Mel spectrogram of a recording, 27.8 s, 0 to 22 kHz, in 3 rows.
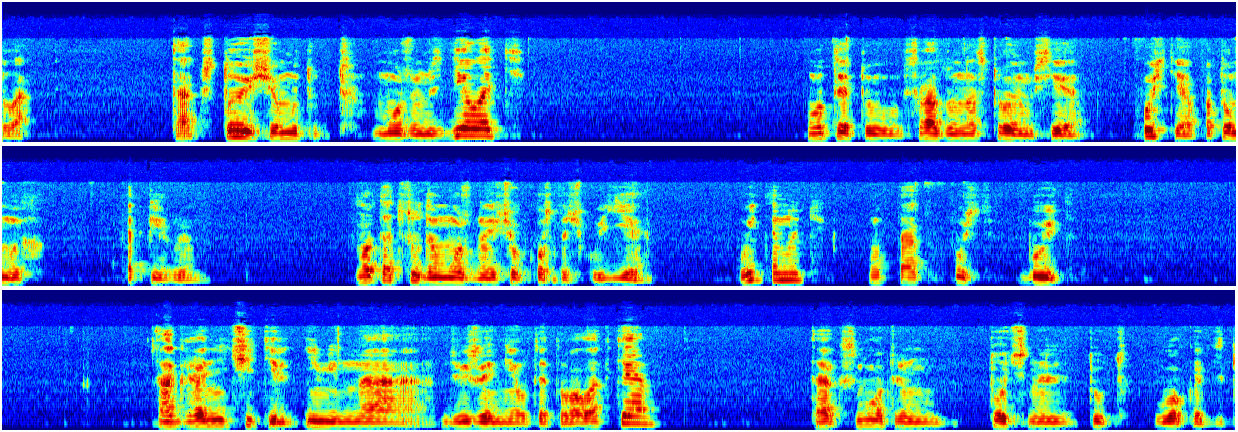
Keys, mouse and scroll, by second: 0.3-0.7 scroll down 1, 1.8 middle click, 4.5-4.9 scroll down 1, 5.1 middle click, 6.3 click, 8.1 shift+middle click, 8.8 scroll up 2, 9.2 middle click, 12.4 click, 14.2 e, 16.6 middle click, 18.2-18.6 scroll up 1, 18.6 middle click, 20.5-21.2 scroll down 1, 21.2 scroll down 1.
